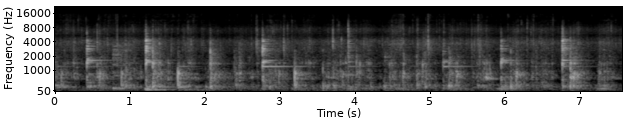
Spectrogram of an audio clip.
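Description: Coconut pieces sizzling as they fry in ghee in a stainless steel pan, stirred with a wooden spatula that scrapes and knocks irregularly against the metal.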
